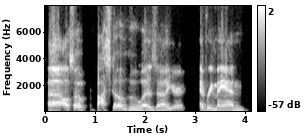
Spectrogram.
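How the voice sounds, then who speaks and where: Mid-pitched man chatting in halting phrases. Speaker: podcast cast member. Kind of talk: casual podcast chat.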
